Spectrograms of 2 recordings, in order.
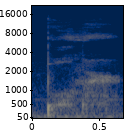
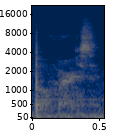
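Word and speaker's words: Böhmer: But his last name is spelled B-O with like two dots, the umlau over top. H-M-E-R, so like Ben Boomer or something like that.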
